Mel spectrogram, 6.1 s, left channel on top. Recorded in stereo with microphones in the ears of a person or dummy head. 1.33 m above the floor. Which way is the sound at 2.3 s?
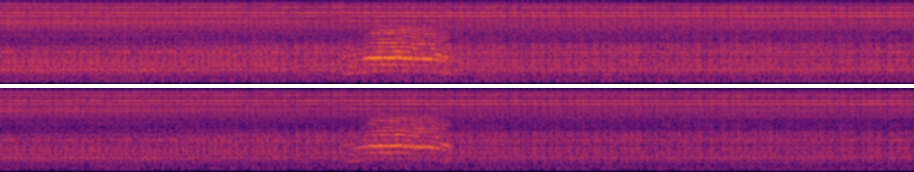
5° right (ahead or behind).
